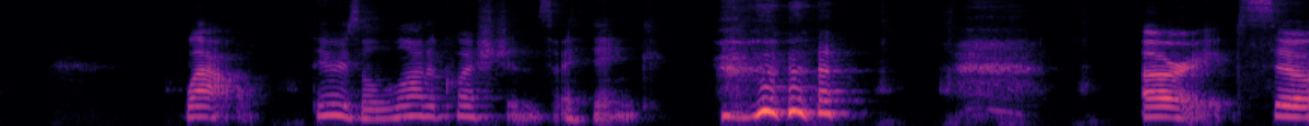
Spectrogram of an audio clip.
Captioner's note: laughs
